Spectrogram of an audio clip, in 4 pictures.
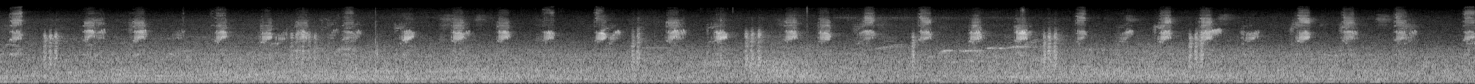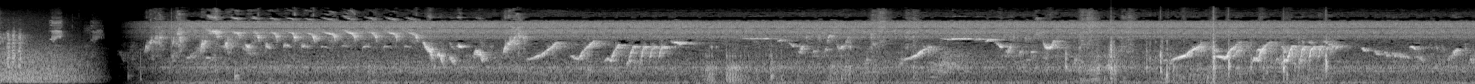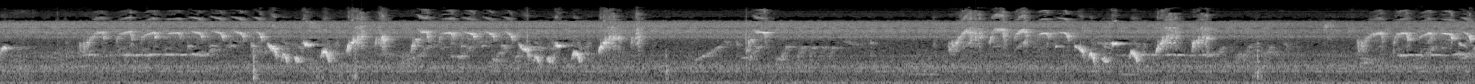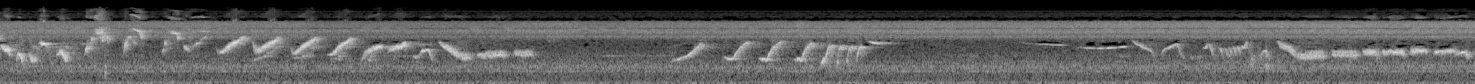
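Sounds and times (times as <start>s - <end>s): birds chirping and trilling: 0.0s - 59.0s
steady high hiss: 15.9s - 59.0s.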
